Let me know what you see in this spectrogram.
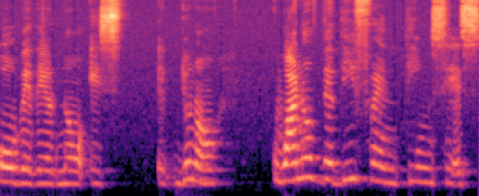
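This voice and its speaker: A woman speaks at a fairly slow pace with a Colombian accent. Her pitch is high, with ordinary variation. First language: Spanish. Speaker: school staff member. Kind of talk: interview. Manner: halting.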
